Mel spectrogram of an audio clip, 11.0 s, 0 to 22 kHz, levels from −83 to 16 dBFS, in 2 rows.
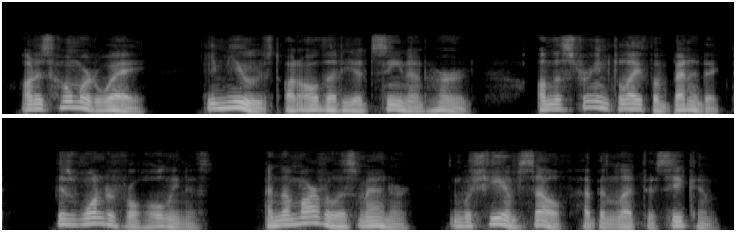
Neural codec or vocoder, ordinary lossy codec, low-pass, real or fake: none; AAC, 32 kbps; 7.2 kHz; real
